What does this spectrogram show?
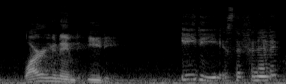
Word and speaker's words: EDI: airlock is ajar why are you named ed ed is the phonetic pronunciation of Ed I that is an acronym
